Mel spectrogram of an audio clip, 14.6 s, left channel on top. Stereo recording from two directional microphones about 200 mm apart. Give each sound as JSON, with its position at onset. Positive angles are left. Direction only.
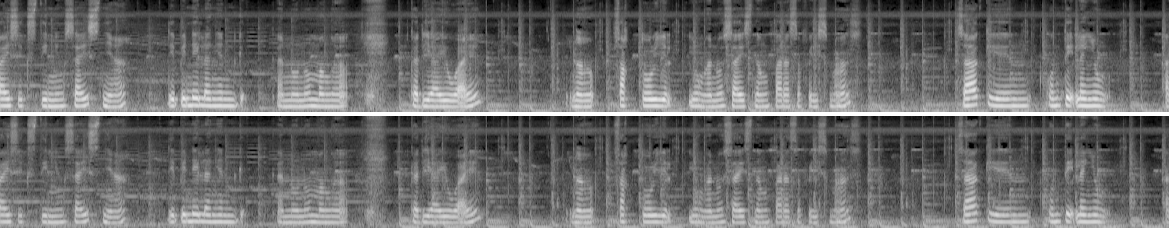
{"t": 0.0, "sound": "speech", "side_deg": 15}
{"t": 7.2, "sound": "speech", "side_deg": 15}
{"t": 12.0, "sound": "speech", "side_deg": 15}
{"t": 13.7, "sound": "music", "side_deg": 0}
